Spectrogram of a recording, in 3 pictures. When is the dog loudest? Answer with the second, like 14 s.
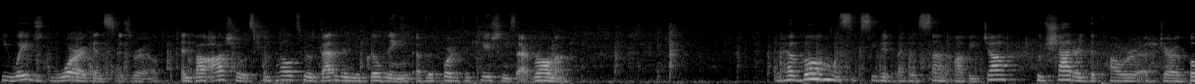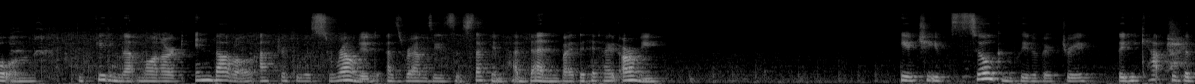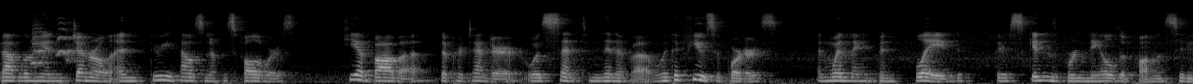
24 s.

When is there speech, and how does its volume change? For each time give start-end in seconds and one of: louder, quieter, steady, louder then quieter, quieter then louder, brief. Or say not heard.
0.0-5.7 steady
7.8-18.6 steady
20.9-35.7 steady.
